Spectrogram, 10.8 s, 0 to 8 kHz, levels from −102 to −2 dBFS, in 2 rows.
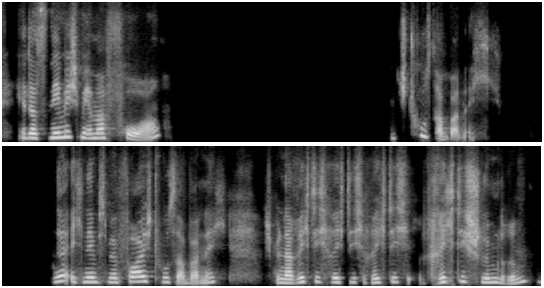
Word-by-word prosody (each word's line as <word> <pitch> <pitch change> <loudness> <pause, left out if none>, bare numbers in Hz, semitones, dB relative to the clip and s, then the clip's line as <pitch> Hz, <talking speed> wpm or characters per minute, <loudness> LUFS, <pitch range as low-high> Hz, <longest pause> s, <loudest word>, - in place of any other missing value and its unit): Ja, - - -2
das 255 0 +3
nehme 275 +3 +4
ich 310 -1 +1
mir 270 -3 +2
immer 255 +2 +3
vor. 360 - +2 2.4
Ich - - -1
tue 375 - -1
es 320 - -12
aber - - -1
nicht, - - -14 0.9
ne, 295 +5 +2
ich 250 - -3
nehme 255 0 +2
es 255 - -8
mir 240 -1 -2
vor, 275 +3 +3
ich 285 - +2
tue 255 - -6
es 250 - -5
aber - - 0
nicht. 260 - -6 0.3
Ich - - -10
bin - - -2
da 210 - +7
richtig, 255 +3 -1
richtig, 240 -1 -2
richtig, 250 - -3 0.2
richtig 270 +3 +3
schlimm 240 0 +2
drin. 200 - -3
255 Hz, 180 wpm, -26 LUFS, 240-275 Hz, 2.4 s, da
